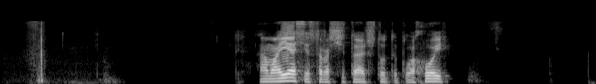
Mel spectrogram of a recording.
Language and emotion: Russian, neutral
